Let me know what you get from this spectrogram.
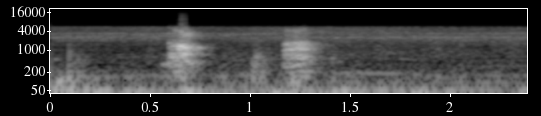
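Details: Boston Terrier barking while chasing a remote control helicopter: two short, sharp, broadband barks about half a second apart, with a faint steady mechanical hum underneath.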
